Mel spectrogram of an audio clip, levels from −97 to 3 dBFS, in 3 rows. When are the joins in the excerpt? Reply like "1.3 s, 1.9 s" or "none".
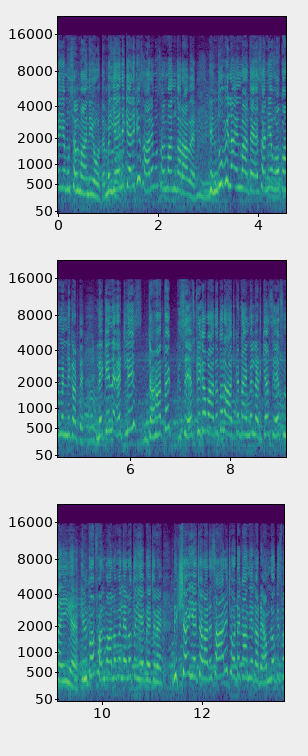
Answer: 9.6 s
